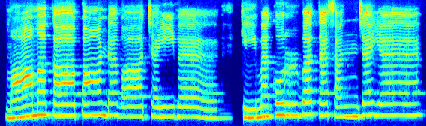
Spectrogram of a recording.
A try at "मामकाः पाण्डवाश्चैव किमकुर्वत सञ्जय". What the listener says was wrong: Yeah, you said it, you told right, but Pandavash-chaiva. Wash with them. Wash, not Vachaiva. Mamaka Pandavash-chaiva.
